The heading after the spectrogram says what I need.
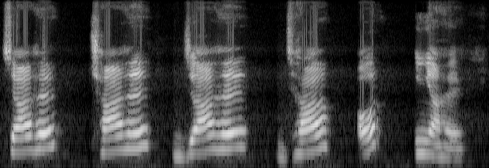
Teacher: चा वर्ग जो हमारा उच्चारित होता है वो तालव्य से होता है। तालव्य या तालु भी कहते हैं इसे।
